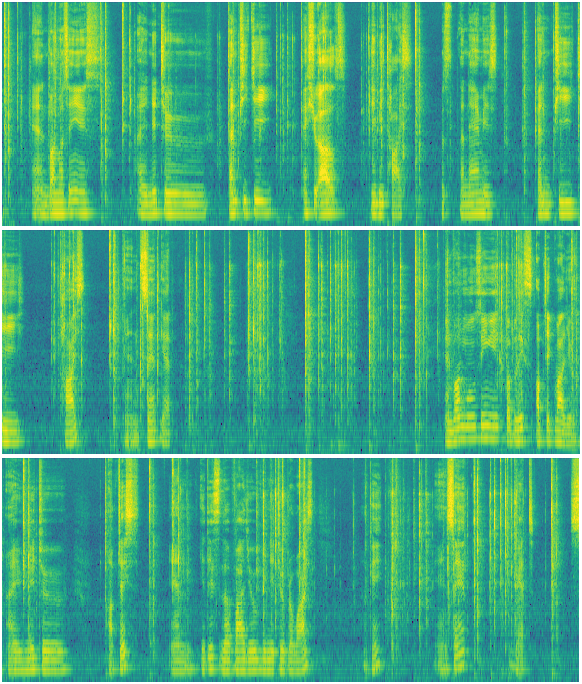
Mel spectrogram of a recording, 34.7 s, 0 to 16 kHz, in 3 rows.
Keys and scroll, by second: 0.0 Return, 0.6-3.2 typing, 1.9 Return, 4.4-8.8 typing, 8.1 Return, 10.3-15.1 typing, 15.5 Left, 16.3-18.8 typing, 17.5 Return, 19.2 Right, 19.7 Return, 21.2-23.4 typing, 22.9 Return, 25.1 o, 26.0 Return, 26.4 space, 27.9-29.2 typing, 30.7-34.6 typing, 31.3 Left, 34.0 Return.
